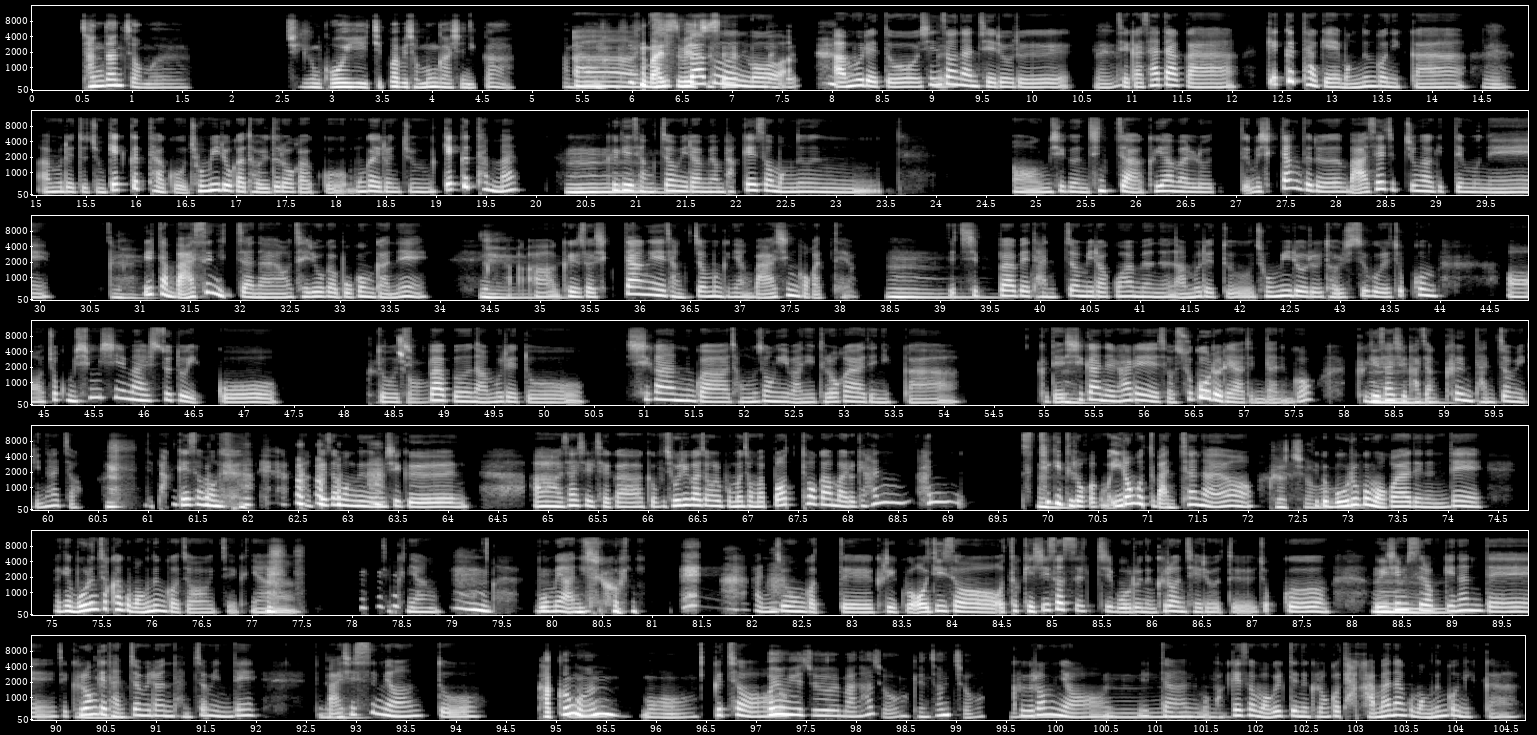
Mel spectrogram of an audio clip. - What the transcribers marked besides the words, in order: laugh; laughing while speaking: "말씀해 주세요. 네네"; laugh; laugh; laughing while speaking: "먹는"; laugh; laugh; laughing while speaking: "안 좋은"; laugh; lip smack
- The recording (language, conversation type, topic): Korean, podcast, 평소 즐겨 먹는 집밥 메뉴는 뭐가 있나요?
